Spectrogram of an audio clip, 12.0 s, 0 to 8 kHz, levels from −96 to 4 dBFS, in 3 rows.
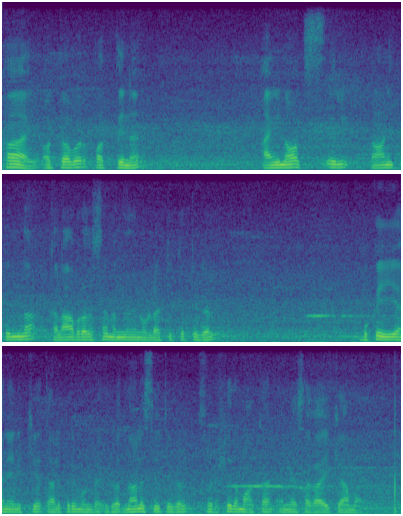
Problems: none marked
